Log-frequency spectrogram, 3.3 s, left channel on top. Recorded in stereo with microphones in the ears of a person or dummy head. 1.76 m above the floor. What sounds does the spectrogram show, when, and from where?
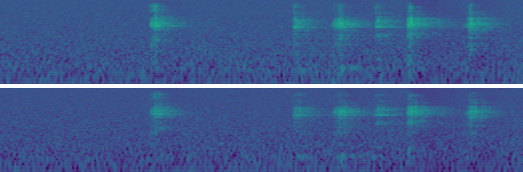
0.9 s scissors: 10° left (ahead or behind), 4.5 m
